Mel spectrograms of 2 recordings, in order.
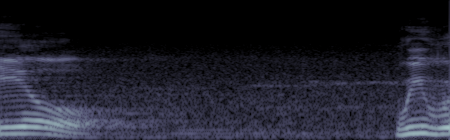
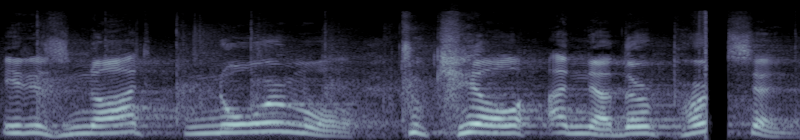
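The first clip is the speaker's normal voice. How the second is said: forceful; 4 semitones higher, 6 dB louder than usual. Real, not acted. Preacher building to forceful declaration.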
